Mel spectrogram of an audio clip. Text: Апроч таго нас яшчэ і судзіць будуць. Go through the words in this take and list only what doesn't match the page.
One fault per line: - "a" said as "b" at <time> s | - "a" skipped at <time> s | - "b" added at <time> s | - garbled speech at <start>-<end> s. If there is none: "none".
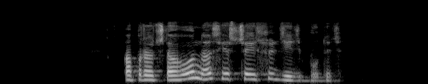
none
